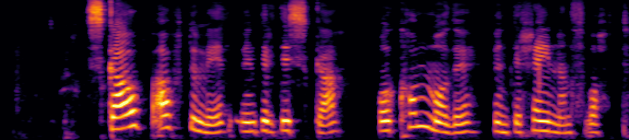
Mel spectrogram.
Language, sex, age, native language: Icelandic, female, 11, Icelandic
